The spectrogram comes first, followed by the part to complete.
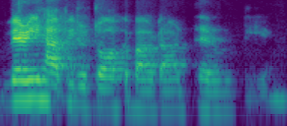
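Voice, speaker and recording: Woman from Pakistan, roomy low-toned webinar voice. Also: rapid-fire, a bit bright, slight background noise. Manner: thoughtful, explains step by step with frequent fillers. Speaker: guest art therapist. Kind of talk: explanatory interview talk. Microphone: video call.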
